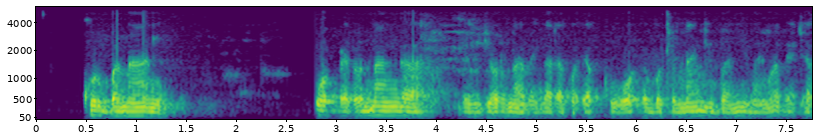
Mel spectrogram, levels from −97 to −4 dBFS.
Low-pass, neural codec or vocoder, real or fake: 5.4 kHz; vocoder, 44.1 kHz, 128 mel bands, Pupu-Vocoder; fake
